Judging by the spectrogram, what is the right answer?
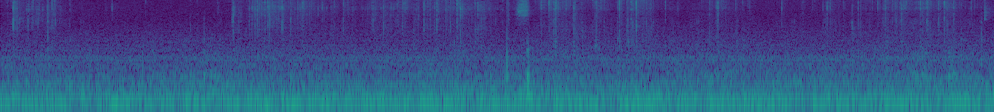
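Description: Granular activated charcoal poured into a cut plastic bottle onto a layer of sand, the granules landing as a faint, irregular patter of small ticks and crackles.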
